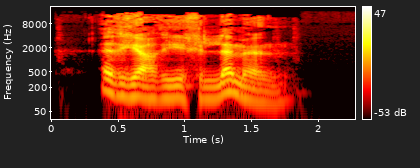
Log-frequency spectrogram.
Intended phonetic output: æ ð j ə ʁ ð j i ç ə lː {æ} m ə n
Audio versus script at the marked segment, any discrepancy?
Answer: no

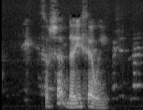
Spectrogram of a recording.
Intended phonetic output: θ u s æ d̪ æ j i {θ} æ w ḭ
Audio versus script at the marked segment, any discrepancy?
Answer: no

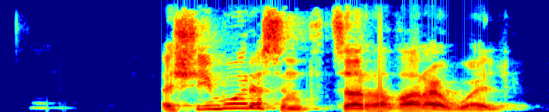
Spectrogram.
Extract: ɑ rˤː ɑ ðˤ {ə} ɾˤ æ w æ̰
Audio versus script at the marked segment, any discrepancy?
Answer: yes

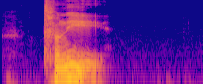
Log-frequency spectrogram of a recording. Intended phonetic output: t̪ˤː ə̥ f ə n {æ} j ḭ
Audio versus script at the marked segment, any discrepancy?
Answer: yes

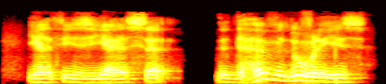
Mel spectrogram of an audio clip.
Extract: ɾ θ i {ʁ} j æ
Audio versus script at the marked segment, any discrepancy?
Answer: yes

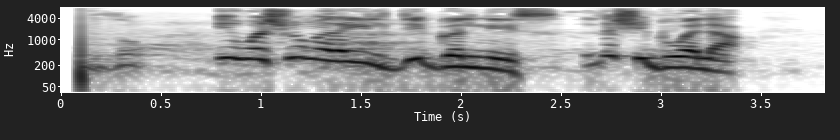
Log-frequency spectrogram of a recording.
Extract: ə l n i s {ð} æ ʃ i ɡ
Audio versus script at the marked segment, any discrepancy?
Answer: no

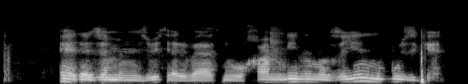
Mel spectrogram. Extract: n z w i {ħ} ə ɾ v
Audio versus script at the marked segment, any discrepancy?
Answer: yes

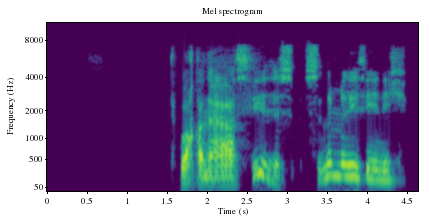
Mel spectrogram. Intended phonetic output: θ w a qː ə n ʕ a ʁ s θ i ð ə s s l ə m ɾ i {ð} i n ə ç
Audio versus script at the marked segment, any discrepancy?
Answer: yes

